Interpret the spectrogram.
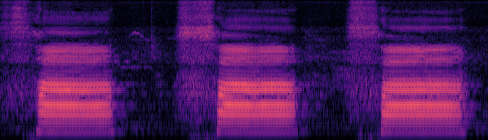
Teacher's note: آگے سا، سا پڑھتے وقت اس چیز کا لحاظ کرنا کہ سیٹی کی آواز بالکل نہ آئے، نرمی سے اس کو ادا کرنا ہے اور زبان کو ہلکا سا باہر نکالنا ہے، دونوں دانتوں کے درمیان میں لے کے آنا ہے، آرام سے ہلکا سا اس کو باہر نکالنا ہے، سا، سا، سا۔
